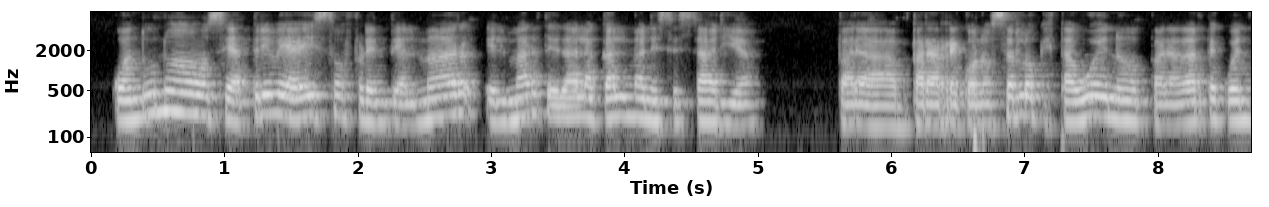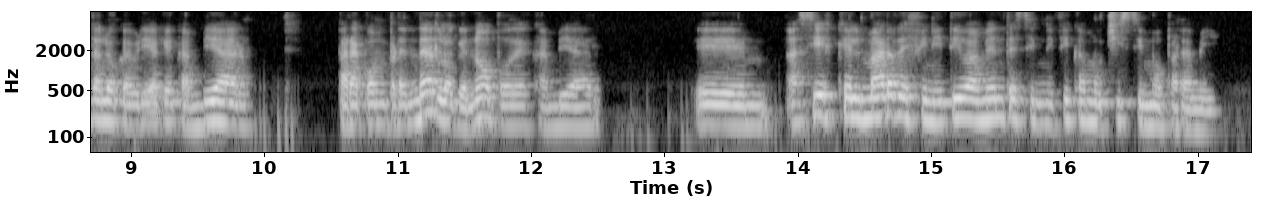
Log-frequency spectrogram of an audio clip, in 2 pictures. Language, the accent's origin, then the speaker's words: Spanish; Mar del Plata, Buenos Aires Province, Argentina; Nací en Mar del Plata, vivo acá desde entonces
